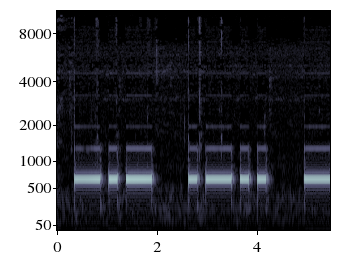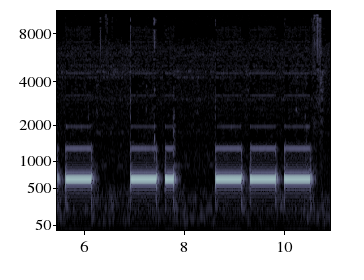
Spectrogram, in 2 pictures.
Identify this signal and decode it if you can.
Morse code, heard as a keyed tone, about 7 wpm, spaced as for 6 wpm, 650 Hz. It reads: KLMNO
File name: jh8cbh / 2021cw / cw03a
